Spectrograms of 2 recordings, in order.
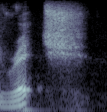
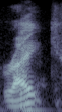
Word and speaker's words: Reich: We have with us today um special guest Rich, not Reich Rich.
